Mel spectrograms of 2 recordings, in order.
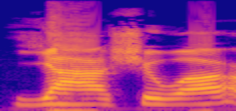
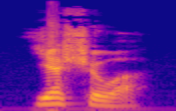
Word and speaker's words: Yeshua: It's not Yahshua or Yahoshua. It's Yeshua.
